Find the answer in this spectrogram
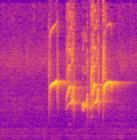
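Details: Cinereous tit (glatik batu) singing vigorously, a recording meant to set other birds singing: one tight, bright cluster of high chirps and short whistles running together for about seven tenths of a second.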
